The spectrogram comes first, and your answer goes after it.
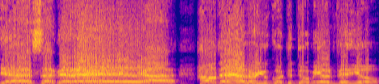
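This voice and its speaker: A man uses a put-on character voice, talking at a moderate pace with very even loudness. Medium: game stream. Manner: playful, joking.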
